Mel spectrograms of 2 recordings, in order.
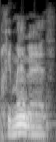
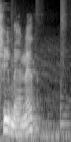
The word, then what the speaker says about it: Ximénez: un don quijote pedro jiménez méxico o texas porque sólo un ignorante pronunciaría don quixote méxico texas o pedro -que ximénez y vamos a ver por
